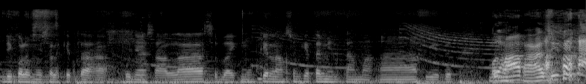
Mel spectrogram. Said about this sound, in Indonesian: alarm saya alarm weekend saya bunyi ya di sini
